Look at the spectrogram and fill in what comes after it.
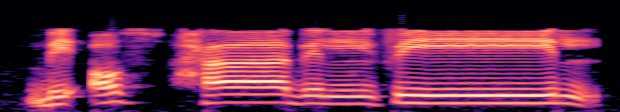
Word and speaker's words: بأصحاب: ربک, الم تر کیف فعل ربک, آپ بھی دہرائیے, الم تر کیف فعل ربک بأصحاب الفیل, بأصحاب الفیل, صاد ہے یہ, سین نہیں ہے, بأص اور حروف مستعلیہ ہر حال میں پر پڑے جاتے ہیں. بأصحاب الفیل.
